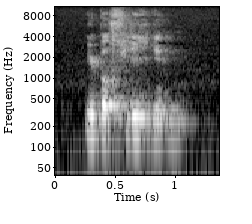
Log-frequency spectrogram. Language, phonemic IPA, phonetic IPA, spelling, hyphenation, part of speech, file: German, /ˌyːbəʁˈfliːɡən/, [ˌyːbɐˈfliːɡŋ̍], überfliegen, über‧flie‧gen, verb, De-überfliegen.ogg
- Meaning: 1. to fly over 2. to skim; flick through (read quickly, skipping some detail)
